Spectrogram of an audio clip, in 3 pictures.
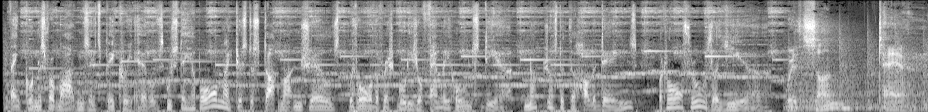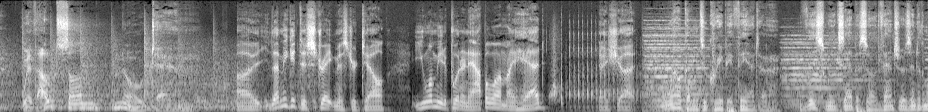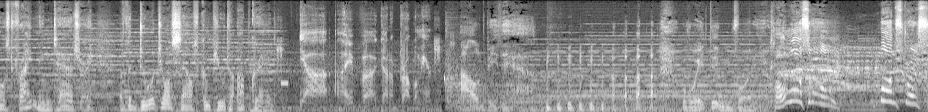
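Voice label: CHAR, character voice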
